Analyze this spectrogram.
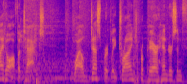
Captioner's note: gunshots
